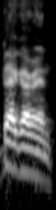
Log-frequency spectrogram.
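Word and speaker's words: Bégarin: But is it Begarin? Yep. That's where we're going with Begarin. There you go. You nailed it.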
